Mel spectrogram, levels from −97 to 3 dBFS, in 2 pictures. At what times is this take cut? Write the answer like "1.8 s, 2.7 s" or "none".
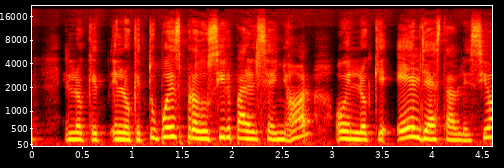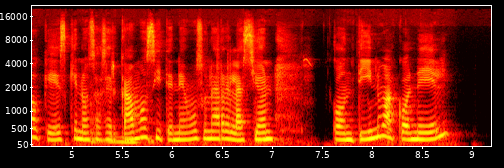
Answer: none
